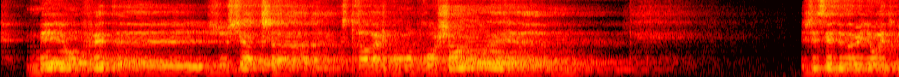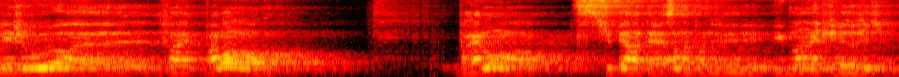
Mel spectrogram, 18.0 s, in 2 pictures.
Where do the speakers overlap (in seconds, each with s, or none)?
none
